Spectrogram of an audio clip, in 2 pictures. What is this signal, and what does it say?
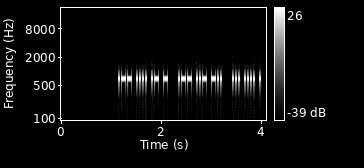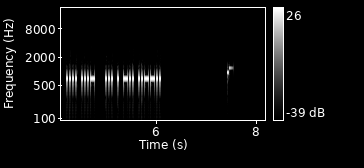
Morse code, heard as a keyed tone, about 40 wpm, 700 Hz. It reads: WHAT WUD SHE HV SED?
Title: Sentences from Top 100 Words and Abbreviations 40wpm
